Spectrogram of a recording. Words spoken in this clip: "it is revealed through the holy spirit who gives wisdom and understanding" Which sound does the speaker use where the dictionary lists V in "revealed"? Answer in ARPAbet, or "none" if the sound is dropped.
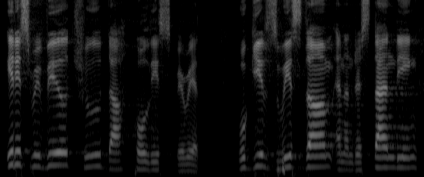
V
